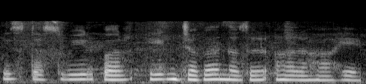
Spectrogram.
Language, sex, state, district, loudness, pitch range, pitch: Hindi, female, Arunachal Pradesh, Papum Pare, -16 LUFS, 205-235 Hz, 215 Hz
